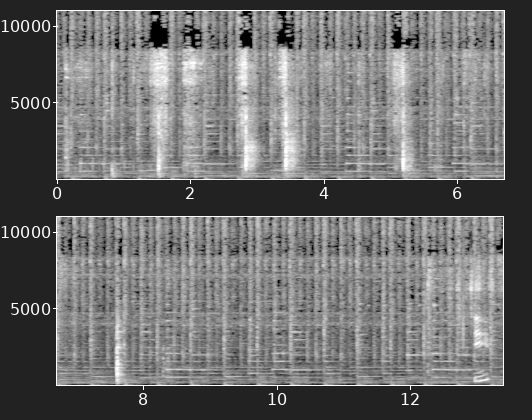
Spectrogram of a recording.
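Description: A knife chops an onion on a cutting board in a steady, repeated rhythm, the close taps running throughout with a few sharper knocks and light kitchen clatter, while a voice talks over it.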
